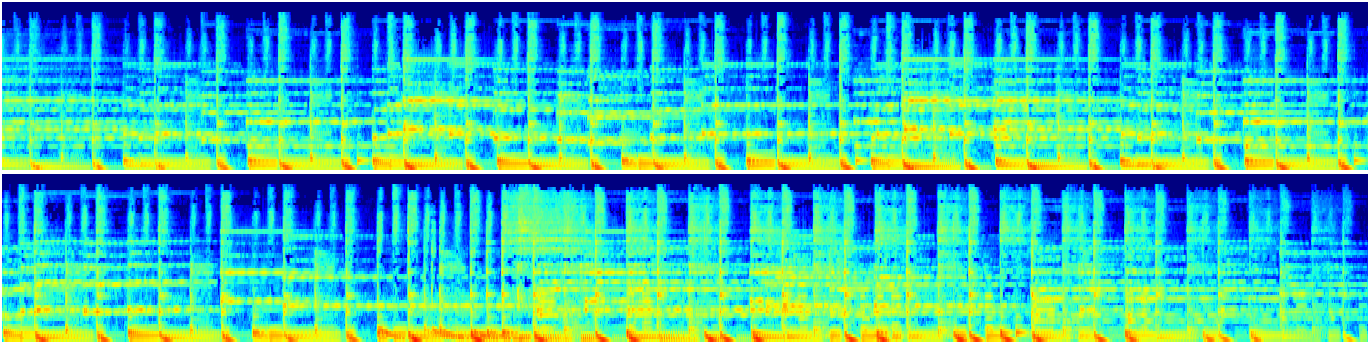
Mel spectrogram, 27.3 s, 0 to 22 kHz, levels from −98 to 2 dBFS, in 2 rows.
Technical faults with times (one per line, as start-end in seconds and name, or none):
0.00-27.32 block size mismatch (truncated)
